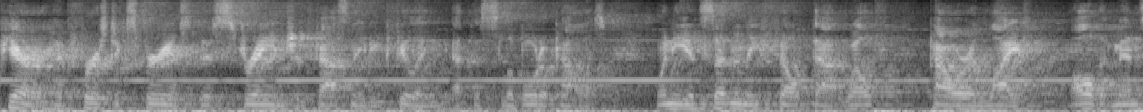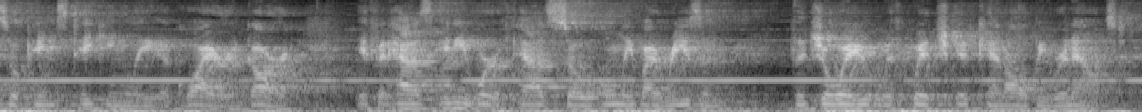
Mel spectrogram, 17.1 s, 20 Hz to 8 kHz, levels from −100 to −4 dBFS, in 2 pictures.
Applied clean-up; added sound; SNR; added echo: none; Bowed string instrument; 16 dB; reverberation time 2.1 s.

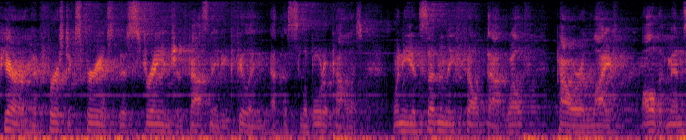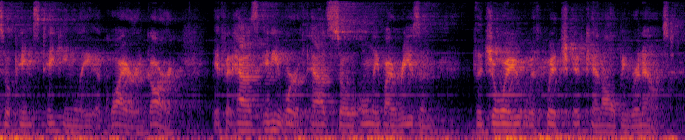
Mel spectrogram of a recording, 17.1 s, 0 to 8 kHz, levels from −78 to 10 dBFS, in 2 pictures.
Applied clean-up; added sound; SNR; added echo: neural separator model SepFormer DNS4.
